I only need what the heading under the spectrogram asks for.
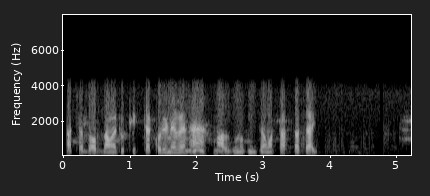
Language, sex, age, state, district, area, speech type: Bengali, male, 45-60, West Bengal, Howrah, urban, conversation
